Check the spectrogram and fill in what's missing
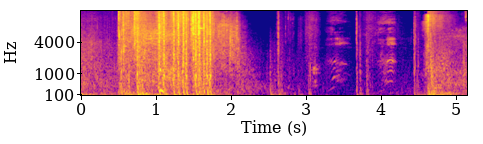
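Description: Rocket launcher blasts and explosions in Quake Champions arrive as a dense burst of heavy thumps, then scattered sharper hits and a final cluster, loud and close in a chaotic match.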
